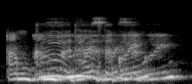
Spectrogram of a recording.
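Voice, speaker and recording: A woman's voice: high voice, expressive, slow. A woman on an online meeting call giving polite, brief replies, her voice echoing back from a second device on her end. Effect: echo from a second device on her end. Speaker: meeting participant. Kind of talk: casual online meeting chat. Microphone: video call. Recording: echoey video call with crowd noise.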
